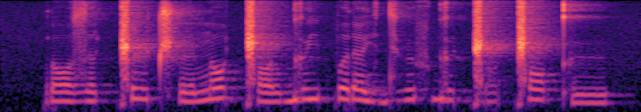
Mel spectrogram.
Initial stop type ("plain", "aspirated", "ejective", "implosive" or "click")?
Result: click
